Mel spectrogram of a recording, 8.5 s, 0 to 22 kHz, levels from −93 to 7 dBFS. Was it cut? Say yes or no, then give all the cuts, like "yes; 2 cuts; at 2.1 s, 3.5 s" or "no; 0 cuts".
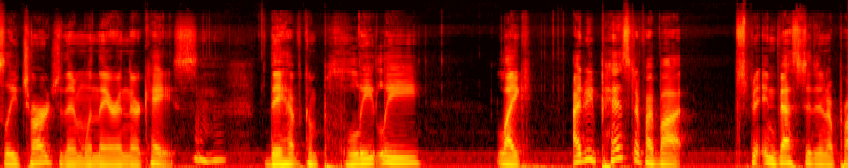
no; 0 cuts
